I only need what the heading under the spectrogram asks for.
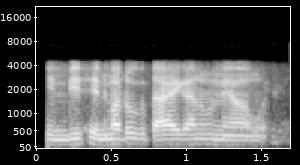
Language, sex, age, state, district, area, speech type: Assamese, male, 18-30, Assam, Sivasagar, rural, conversation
